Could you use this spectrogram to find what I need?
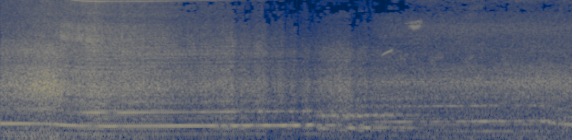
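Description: A sports car engine roars at high revs as the car speeds past.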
